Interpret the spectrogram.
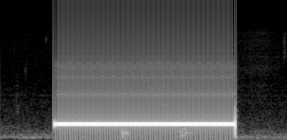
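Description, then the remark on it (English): A single ring of an outgoing phone call to a parent, on speakerphone: one steady, buzzy mid-pitched tone that holds for about two seconds and then cuts off abruptly, with no one speaking. “She like sends us to voicemail.”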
